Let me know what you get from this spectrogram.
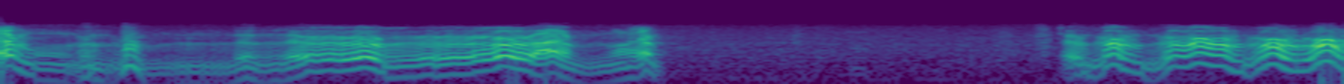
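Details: Dog 'talking' with long, wobbling, growl-like moans that rise and fall rapidly in pitch for about four seconds, then silence, then another quavering, yodel-like string of vocal sounds.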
